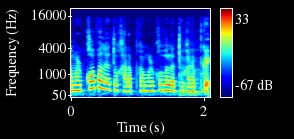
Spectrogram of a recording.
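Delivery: ordinary delivery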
